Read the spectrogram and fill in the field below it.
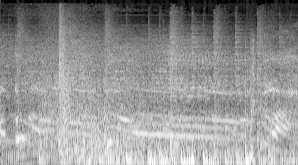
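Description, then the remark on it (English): Loud explosions from a frog-shaped bomb burst in a dense, chaotic barrage, with sharp cracks over a rumbling roar and whistling tones sliding downward throughout, like a hectic video-game battle. “A frog-shaped bomb.”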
